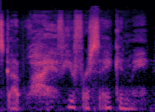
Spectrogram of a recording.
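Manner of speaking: whispered, broken plea to God; whispered cry from the cross. Acted. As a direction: breathe the words like a last plea.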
